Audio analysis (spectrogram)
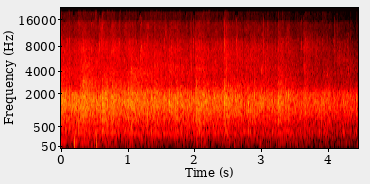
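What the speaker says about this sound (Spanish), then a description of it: "Dale un fuerte aplauso al Señor" A church congregation gives applause to the Lord during a sermon, a soft, distant wash of many hands clapping, with a couple of sharper individual claps near the start and the sound settling into an even, quieter roar.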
